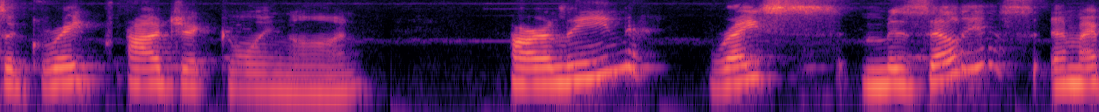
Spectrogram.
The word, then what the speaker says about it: Carline Brice-Mesilus: Carline Brice-Mesilus, am I pronouncing that correctly?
